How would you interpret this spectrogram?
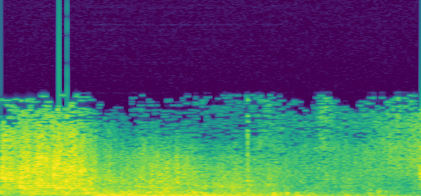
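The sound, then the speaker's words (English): Heavy rain pours down in a steady, loud roar, with deep thunder rumbling underneath throughout. No voices are heard. “And it started to rain.”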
